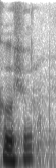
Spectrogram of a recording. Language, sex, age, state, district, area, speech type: Kashmiri, male, 60+, Jammu and Kashmir, Kulgam, rural, spontaneous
